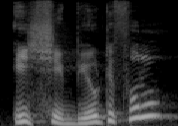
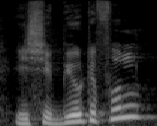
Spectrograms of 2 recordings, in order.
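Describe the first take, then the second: The two takes are said the same way.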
